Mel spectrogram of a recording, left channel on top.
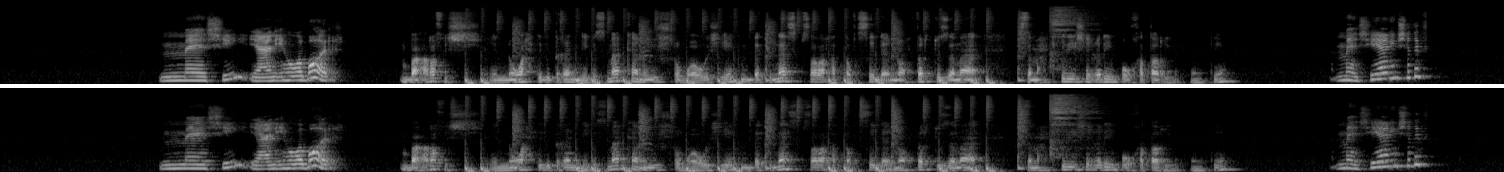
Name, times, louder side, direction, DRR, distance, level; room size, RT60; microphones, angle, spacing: voice 1, 1.6-3.4 13.3-14.3, left 2 dB, 45° left, 1.3 m, -27 dB
voice 2, 4.0-12.3, left 3 dB, 90° left, 1.0 m, -31 dB
sound 1, 4.5-11.0, right 1 dB, 15° right, 0.7 m, -35 dB
7.2 x 4.9 x 4.5 m
head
